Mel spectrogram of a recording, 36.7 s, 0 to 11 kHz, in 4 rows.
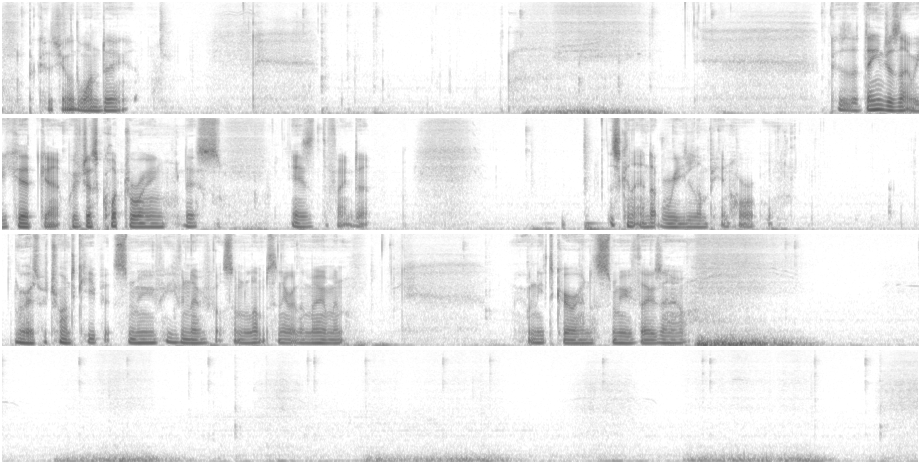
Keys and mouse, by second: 0.2-3.0 alt+super+drag, 3.8-5.2 alt+super+drag, 6.5 alt+super+click, 8.2 super+click, 8.9 alt+super+click, 12.3-14.4 alt+super+drag, 15.0 super+3, 15.3 super+right click, 16.2 super+click, 16.9-19.8 alt+super+drag, 21.2 super+click, 21.8 super+1, 22.2 alt+super+click, 24.1 alt+super+click, 25.2 super+right click, 26.2 super+click, 27.5 super+click, 28.8-29.6 alt+super+drag, 30.6 super+click, 31.1 super+click, 32.4-33.5 alt+super+drag, 34.5 super+click, 35.6-36.1 alt+super+drag.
